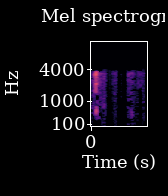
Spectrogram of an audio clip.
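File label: Sheriff Dispatch, Scanner audio recording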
